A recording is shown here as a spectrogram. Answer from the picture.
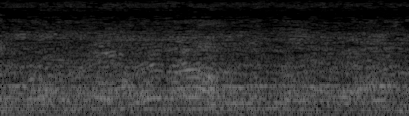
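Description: A large crowd chattering, with many voices talking and calling over one another in a steady babble.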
